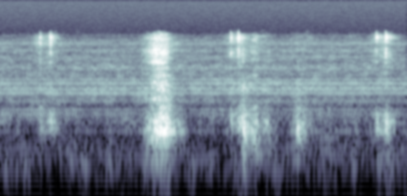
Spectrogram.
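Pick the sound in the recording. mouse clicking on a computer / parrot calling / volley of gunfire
mouse clicking on a computer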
